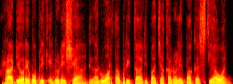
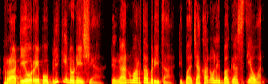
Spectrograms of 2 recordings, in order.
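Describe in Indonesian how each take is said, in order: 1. Dibacakan dengan nada datar dan monoton. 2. Dibacakan dengan intonasi yang bervariasi dan hidup. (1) "bukan berarti" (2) "itu pun sudah pakai intonasi"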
